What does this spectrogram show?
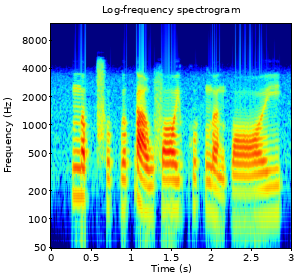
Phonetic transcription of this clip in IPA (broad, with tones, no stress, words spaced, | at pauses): n̪ɐ˧p̚t͡sʰʊ˨k̚lʊ˨˥k̚ aː˨wfɔː˧jkʷʰɐ˧k̚ n̪ɐ˨˩npɔː˨˧j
